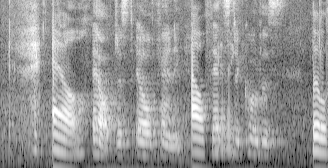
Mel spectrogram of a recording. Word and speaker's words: Elle Fanning: I didn't ask you this, but isn't Ellie, is it pronounced Ellie Fanning? Elle. Just Elle Fanning.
